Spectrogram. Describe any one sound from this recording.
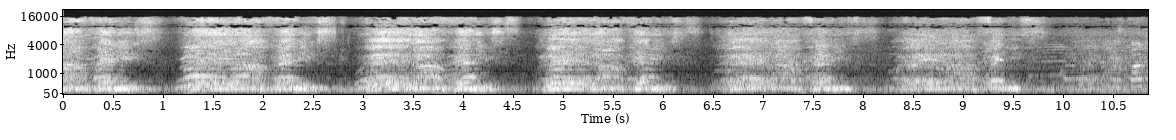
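A large crowd chants loudly in rhythmic bursts outdoors.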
